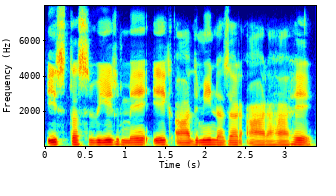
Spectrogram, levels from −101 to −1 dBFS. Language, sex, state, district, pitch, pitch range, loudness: Hindi, male, Assam, Kamrup Metropolitan, 115 Hz, 105-120 Hz, -15 LUFS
